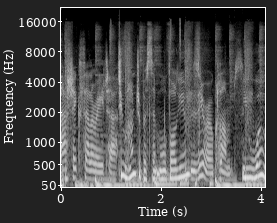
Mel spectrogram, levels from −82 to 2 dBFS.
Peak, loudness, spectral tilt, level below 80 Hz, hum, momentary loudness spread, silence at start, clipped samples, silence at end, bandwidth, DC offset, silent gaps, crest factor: 0 dBFS; -14 LUFS; -4.5 dB/octave; -20 dBFS; none; 5 LU; 0 s; under 0.1%; 0 s; over 20 kHz; under 0.1%; none; 12 dB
